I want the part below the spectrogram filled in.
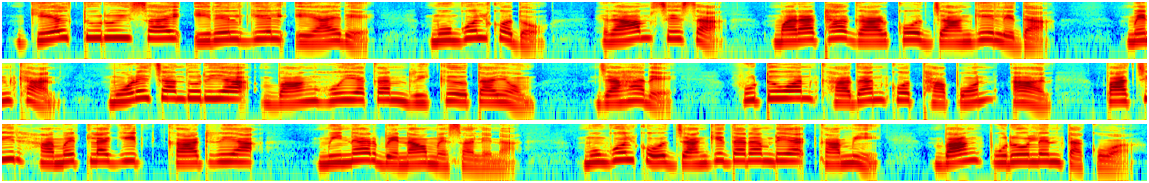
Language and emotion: Santali, neutral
